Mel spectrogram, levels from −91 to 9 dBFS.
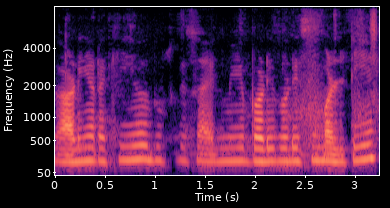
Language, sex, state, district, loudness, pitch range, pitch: Hindi, female, Chhattisgarh, Kabirdham, -21 LUFS, 185-200 Hz, 190 Hz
